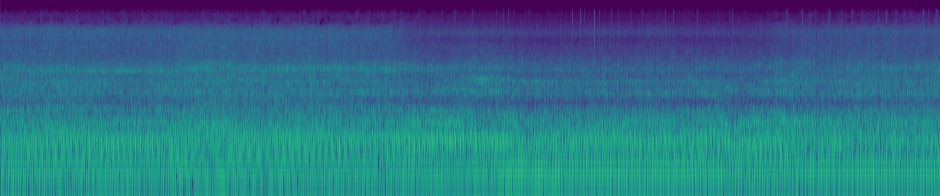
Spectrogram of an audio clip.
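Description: Can-Am Outlander ATV engine running steadily as the quad climbs a rocky trail, its pitch rising and falling a little.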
